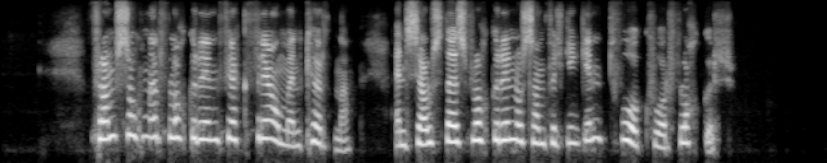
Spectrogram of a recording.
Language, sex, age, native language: Icelandic, female, 20-29, Icelandic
